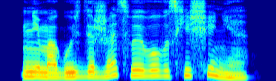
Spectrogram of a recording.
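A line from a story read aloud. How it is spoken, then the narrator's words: Plain. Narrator (Russian): сказал он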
